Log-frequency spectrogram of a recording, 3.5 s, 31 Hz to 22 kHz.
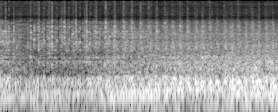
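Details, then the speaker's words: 1986 Ford F250 being revived, starting after a new starter and fuel poured in the bowls: steady, even idle with a low unbroken rumble and no misses or surging; sounded pretty good, normal idle. "Well, a win's a win, right? That sounded pretty good."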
